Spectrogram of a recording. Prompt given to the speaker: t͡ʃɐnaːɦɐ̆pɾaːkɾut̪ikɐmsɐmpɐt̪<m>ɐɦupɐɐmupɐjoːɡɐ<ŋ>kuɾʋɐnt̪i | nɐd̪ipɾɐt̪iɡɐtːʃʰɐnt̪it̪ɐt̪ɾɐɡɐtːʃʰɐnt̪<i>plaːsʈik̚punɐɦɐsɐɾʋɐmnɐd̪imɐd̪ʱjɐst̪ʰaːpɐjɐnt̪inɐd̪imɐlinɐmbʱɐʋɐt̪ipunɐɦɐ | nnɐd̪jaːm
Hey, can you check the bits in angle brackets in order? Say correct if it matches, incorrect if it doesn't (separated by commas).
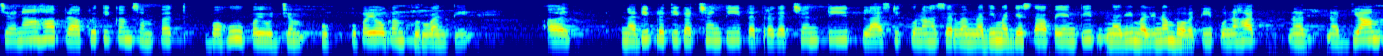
incorrect, incorrect, correct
